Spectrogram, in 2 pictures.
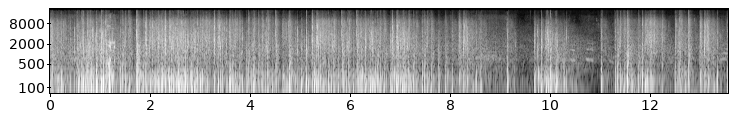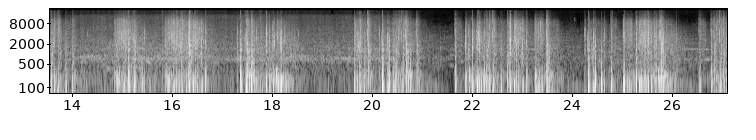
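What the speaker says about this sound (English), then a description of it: "give me one more volley" Musket volleys in Grand Tactician: The Civil War, dense crackling bursts of gunfire rolling in repeated waves with brief gaps, loud and continuous under battle noise.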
